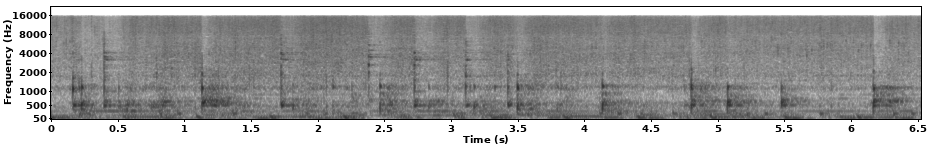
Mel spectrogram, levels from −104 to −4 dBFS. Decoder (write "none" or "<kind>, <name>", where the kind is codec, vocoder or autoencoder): none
